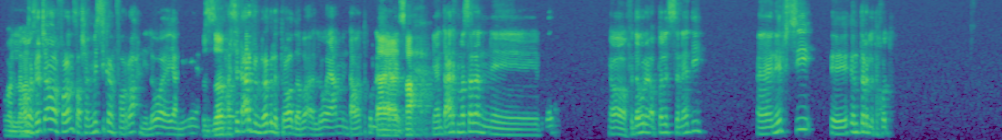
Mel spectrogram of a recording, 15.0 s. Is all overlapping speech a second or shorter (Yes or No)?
Yes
